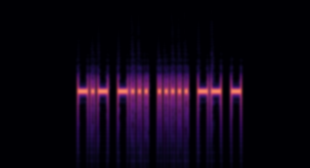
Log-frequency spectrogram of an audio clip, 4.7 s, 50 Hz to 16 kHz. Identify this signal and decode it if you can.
Morse code, heard as a keyed tone, about 24 wpm, 700 Hz. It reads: KB5MT
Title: Speed Racing - USA 2x2 Call Signs 20wpm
